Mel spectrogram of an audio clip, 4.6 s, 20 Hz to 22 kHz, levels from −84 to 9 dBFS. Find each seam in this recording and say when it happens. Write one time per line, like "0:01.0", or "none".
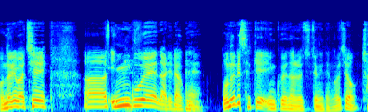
0:01.3
0:02.3
0:03.0

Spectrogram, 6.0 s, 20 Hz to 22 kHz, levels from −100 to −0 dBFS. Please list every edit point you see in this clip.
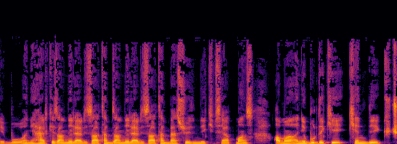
0:01.7

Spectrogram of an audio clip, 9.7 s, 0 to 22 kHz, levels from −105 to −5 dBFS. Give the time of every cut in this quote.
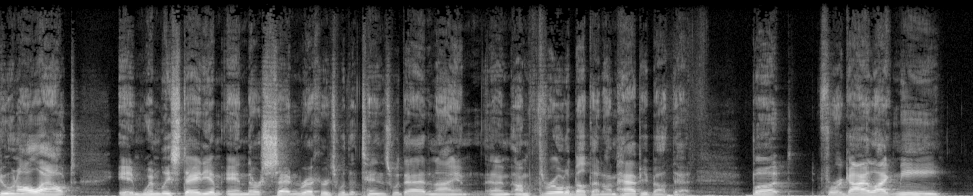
none

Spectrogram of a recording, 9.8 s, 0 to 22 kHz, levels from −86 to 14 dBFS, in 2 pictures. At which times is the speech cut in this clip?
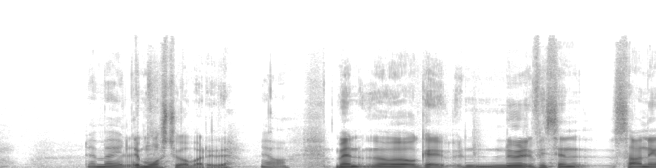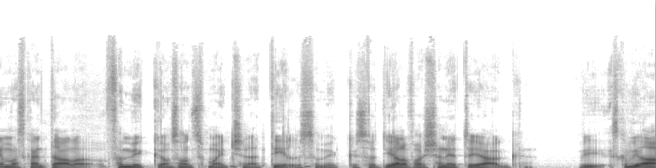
0:03.9

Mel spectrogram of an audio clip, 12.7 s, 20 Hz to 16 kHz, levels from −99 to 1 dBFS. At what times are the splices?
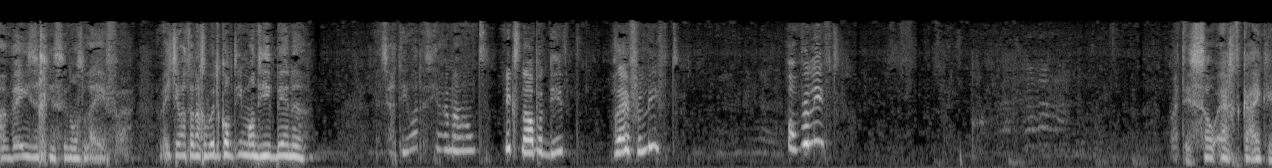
0:01.4
0:04.9
0:06.1
0:08.0

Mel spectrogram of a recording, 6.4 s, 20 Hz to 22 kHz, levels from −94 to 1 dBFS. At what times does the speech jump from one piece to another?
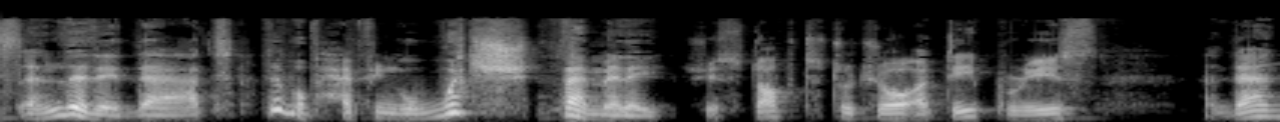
0:01.2
0:01.5
0:02.7
0:03.4

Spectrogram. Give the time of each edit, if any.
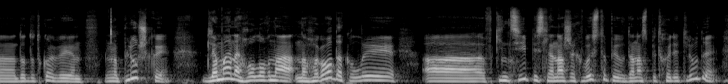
0:03.4

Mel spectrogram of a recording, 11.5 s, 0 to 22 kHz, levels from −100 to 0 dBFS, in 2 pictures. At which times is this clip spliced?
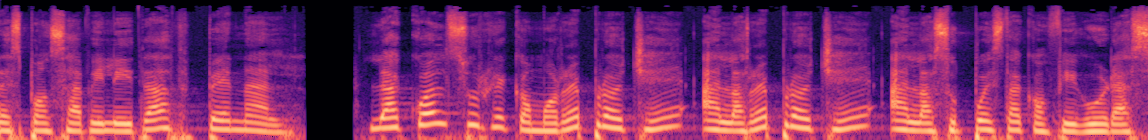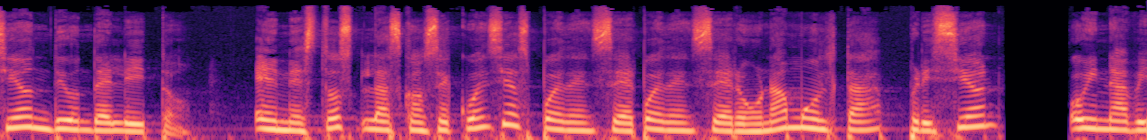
0:01.6
0:03.7
0:06.8
0:07.5
0:08.9

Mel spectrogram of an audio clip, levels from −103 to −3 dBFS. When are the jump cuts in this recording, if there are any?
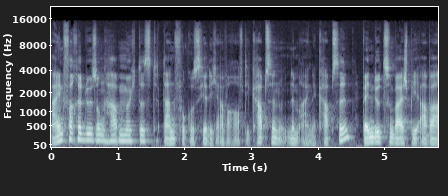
0:03.7

